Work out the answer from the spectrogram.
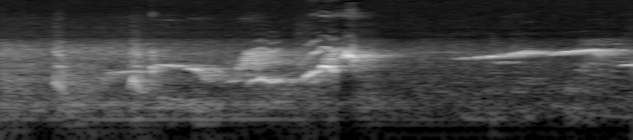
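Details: Pied white-rumped shama pair singing: a few soft, slurred whistles and wavering notes, then a long, clear, slightly rising whistle held to the end.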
